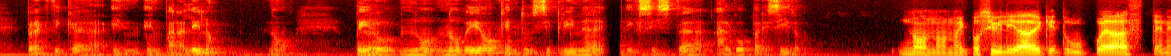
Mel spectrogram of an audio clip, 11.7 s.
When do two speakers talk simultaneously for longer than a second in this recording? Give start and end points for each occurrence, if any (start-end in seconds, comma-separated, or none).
none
